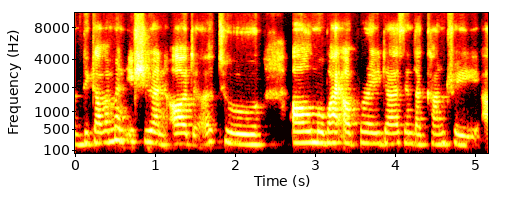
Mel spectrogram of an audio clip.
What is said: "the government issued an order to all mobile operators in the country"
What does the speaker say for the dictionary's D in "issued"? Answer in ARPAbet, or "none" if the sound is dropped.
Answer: none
